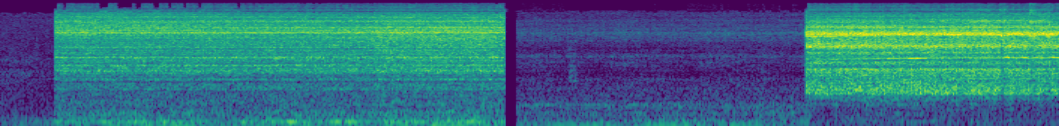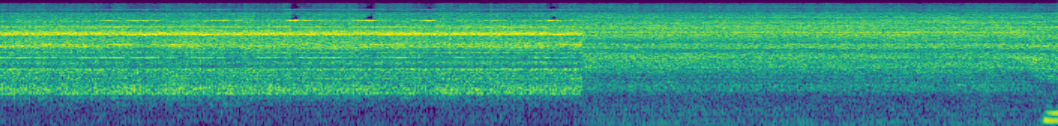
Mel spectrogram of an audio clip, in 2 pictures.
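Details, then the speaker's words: Dental handpiece with water spray drilling into the sclerotic canal of a necrotic, snapped-off left central incisor root to find the orifice before extraction and immediate implant; steady high-pitched hiss in bursts, faint room hum. "I'm just drilling into that sclerotic canal, trying to find the canal orifice."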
